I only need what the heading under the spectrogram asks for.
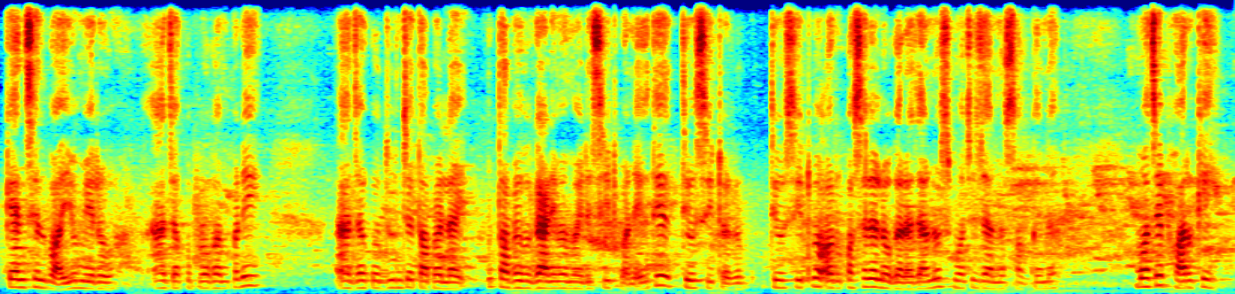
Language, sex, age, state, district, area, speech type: Nepali, female, 45-60, West Bengal, Jalpaiguri, urban, spontaneous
